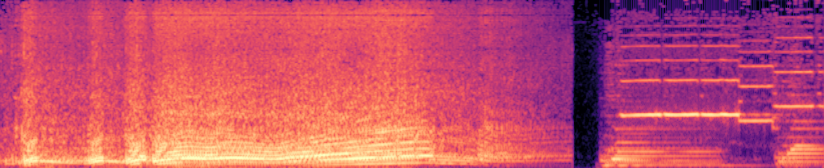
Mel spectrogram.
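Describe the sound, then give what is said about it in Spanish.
A motorcycle engine revs loudly, its pitch climbing, then pulls away and fades. It cuts off abruptly, and after a short silence a steady, tonal musical sound follows. “Te subes a la moto y te vas.”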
